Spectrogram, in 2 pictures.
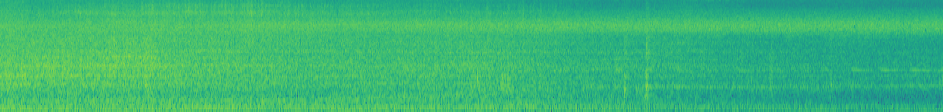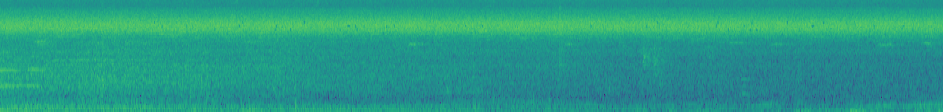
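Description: A small diesel train rumbles away along the track, its engine slowly fading into the distance.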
